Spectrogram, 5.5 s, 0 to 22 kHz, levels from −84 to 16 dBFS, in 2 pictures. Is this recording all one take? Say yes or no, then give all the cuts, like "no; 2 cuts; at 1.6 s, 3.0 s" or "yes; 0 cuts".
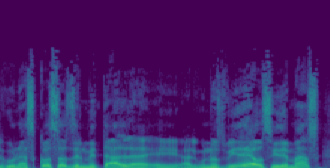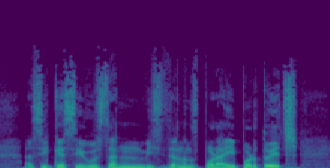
yes; 0 cuts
